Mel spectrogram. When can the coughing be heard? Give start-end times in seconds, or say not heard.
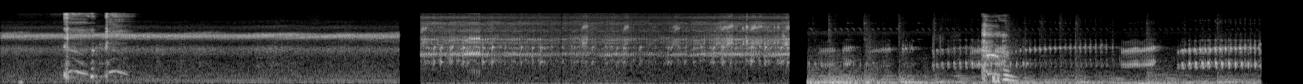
0.1-1.3, 9.3-10.3.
